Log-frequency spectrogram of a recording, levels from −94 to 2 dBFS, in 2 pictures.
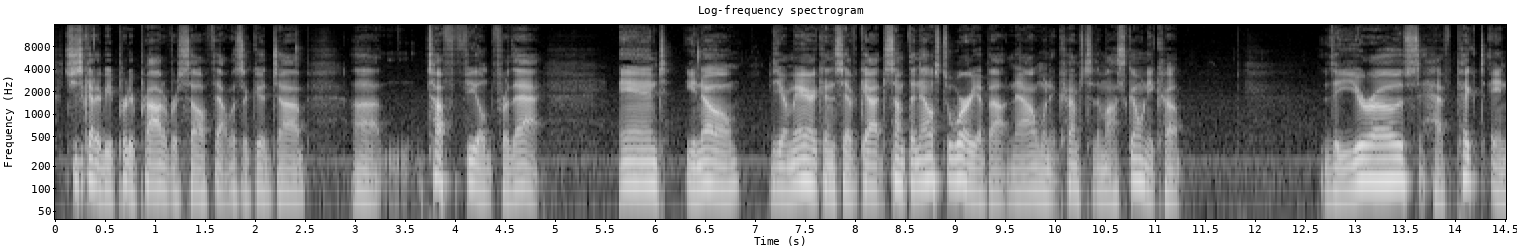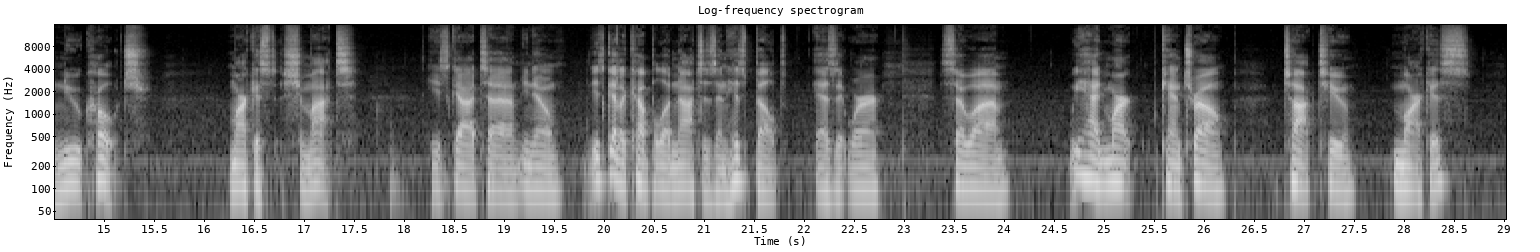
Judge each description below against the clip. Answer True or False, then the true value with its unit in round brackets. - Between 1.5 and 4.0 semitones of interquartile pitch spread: False (4.4 semitones)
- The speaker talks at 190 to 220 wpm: False (150 wpm)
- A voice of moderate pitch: False (100 Hz)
